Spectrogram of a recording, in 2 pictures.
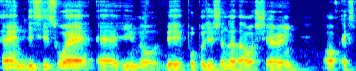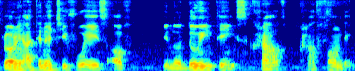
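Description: A man's voice: low voice, steady tone, normal speed, a little hiss or hum. A man, speaking earnestly as an interview guest, often saying "you know" and pressing hard on his key points. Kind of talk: conversational interview, advocacy.

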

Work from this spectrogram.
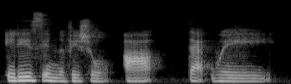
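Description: A middle-aged Australian woman with a slightly low voice and a gravelly, fry-tinged edge. She talks as a novelist guest on a podcast, reflective and measured, her sentences unfolding at length. Greek was her first language. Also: steady tone, low-quality recording. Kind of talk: podcast interview.

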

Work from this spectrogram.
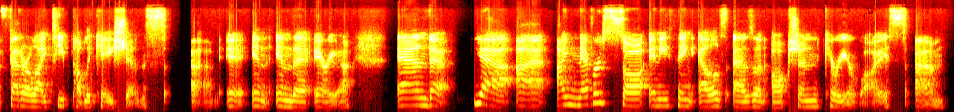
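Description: A woman in her forties, originally from Sweden, tells her story as a guest in a casual interview. Her voice is bright and a bit gravelly, and she talks in a candid, chatty way with easy laughs. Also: medium pitch, poor audio. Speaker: guest, podcast host and entrepreneur.

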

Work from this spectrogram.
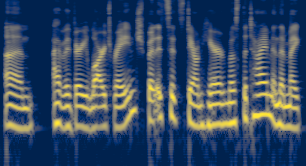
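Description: A woman's voice: low voice, fairly quick, no room sound, studio quality. A young woman in casual podcast chat, explaining her research at length with many "like"s. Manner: explanatory, uses "like" often. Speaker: guest researcher.

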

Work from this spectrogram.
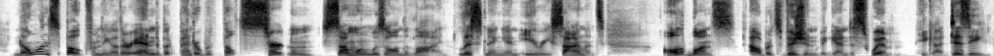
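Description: A man's voice: medium pitch, fairly bright tone, no room sound, studio quality. A man hosting a show, telling a paranormal history in a theatrical, wordy storytelling manner with wry, casual, profane asides. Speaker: podcast host and storyteller.

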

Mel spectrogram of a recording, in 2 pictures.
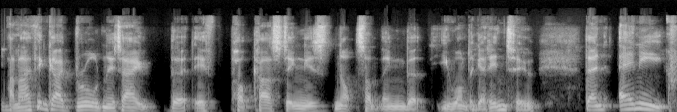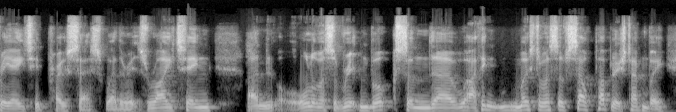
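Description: A man's voice: fairly low pitch, lively intonation, normal speed, a little mellow, slightly rough. A man hosting a podcast, speaking reflectively and inclusively. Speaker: podcast host.

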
